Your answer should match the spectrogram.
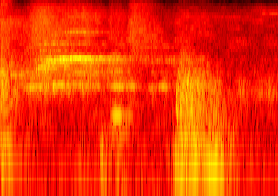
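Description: Wooden classroom furniture being moved on a tiled floor: a steady high squeak lasting under a second, then a knock about a second and a half in.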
